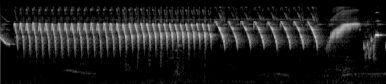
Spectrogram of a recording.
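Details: Waterslager canary delivering a long, steady, rapid trill for about two seconds, followed by quicker descending sweeps and a final rising whistle.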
